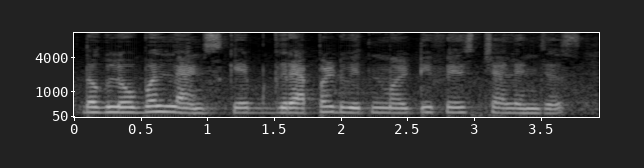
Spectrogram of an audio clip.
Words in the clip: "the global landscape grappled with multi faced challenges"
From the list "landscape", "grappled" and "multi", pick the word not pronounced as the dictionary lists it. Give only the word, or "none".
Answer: grappled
